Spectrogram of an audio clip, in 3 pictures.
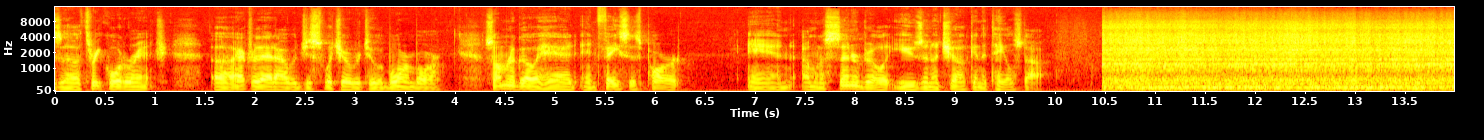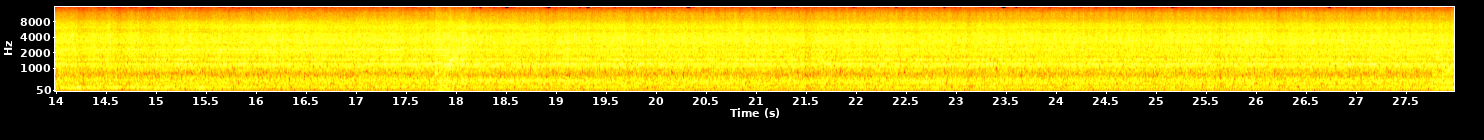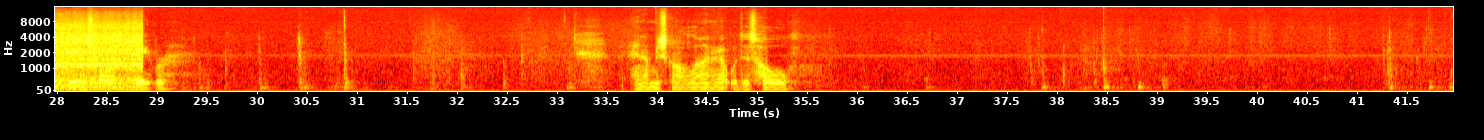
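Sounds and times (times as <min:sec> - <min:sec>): drill cutting steel bar: 0:10.5 - 0:28.9
metal lathe running: 0:10.5 - 0:28.9.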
